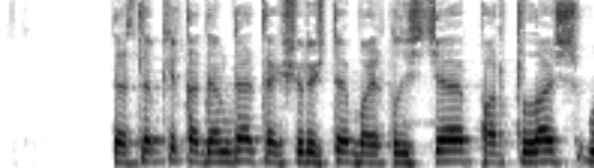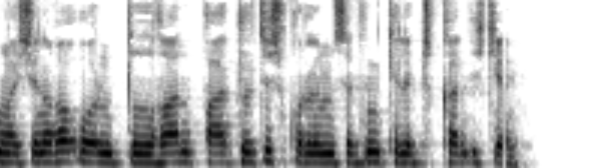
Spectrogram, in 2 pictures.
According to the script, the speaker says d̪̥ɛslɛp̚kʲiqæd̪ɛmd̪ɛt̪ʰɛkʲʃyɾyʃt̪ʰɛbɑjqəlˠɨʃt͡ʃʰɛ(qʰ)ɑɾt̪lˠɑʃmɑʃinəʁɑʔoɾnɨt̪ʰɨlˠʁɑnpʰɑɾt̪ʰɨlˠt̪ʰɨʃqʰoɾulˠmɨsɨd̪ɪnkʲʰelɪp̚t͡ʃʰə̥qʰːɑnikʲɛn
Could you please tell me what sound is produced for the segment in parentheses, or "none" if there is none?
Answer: pʰ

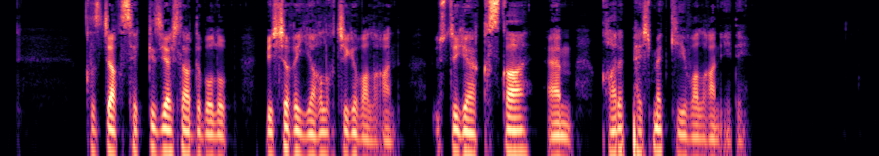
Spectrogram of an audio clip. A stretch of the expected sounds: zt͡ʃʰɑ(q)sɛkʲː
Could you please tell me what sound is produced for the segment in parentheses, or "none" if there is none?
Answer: q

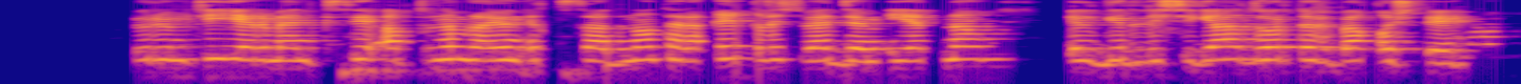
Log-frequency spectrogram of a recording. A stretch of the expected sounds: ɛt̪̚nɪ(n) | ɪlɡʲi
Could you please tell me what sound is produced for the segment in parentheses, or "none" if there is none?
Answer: ŋ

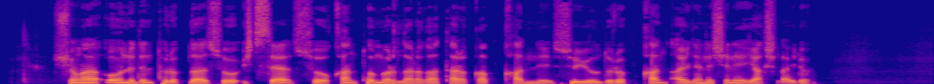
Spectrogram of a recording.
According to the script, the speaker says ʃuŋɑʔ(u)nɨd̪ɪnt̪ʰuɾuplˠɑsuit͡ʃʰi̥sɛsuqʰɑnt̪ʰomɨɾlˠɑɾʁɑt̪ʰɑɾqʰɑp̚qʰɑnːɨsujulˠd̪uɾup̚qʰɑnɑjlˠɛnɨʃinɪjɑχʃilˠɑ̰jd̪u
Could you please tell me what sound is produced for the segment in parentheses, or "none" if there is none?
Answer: o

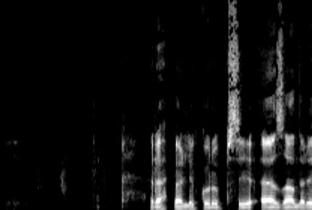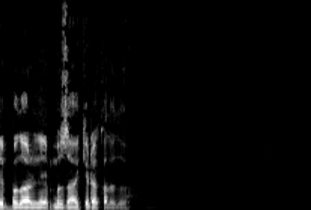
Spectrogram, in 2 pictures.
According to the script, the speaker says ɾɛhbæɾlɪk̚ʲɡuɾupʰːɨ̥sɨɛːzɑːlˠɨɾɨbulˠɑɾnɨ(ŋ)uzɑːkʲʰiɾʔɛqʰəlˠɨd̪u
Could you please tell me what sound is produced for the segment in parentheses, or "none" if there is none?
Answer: m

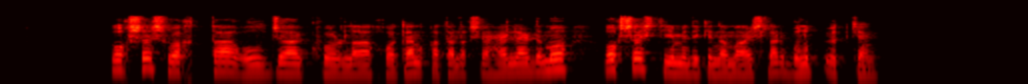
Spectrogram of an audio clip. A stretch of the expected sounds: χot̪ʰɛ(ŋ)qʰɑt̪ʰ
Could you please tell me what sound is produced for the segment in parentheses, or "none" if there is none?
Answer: n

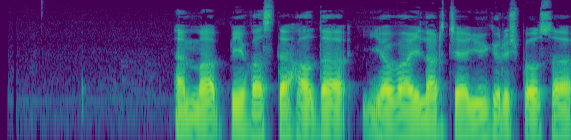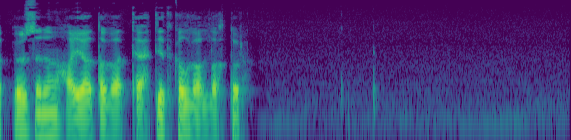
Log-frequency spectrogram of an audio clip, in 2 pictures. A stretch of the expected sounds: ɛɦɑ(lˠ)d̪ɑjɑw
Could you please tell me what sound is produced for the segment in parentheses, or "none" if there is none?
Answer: lˠ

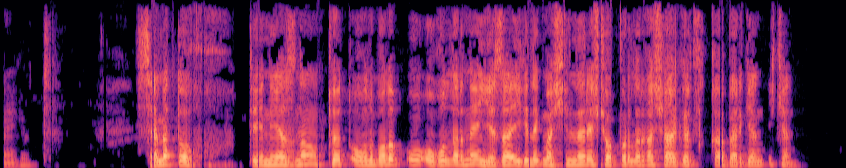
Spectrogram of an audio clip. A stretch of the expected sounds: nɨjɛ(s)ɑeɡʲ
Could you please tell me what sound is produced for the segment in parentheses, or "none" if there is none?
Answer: z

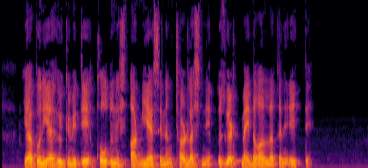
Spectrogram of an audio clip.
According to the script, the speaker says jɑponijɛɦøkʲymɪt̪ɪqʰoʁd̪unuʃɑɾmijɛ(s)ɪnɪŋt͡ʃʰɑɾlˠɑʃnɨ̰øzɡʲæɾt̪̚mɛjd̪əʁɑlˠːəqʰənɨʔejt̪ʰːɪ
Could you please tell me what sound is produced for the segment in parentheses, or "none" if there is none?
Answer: s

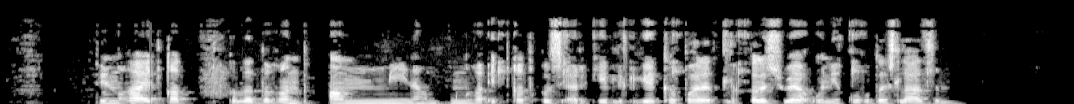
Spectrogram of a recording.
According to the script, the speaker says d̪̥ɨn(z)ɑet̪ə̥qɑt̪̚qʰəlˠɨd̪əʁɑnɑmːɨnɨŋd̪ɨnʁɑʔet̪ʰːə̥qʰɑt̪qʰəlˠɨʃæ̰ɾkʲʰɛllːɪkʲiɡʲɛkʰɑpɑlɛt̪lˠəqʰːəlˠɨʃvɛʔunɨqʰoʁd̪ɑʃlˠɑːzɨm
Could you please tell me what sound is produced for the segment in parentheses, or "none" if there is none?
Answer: ʁ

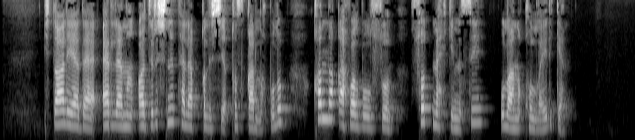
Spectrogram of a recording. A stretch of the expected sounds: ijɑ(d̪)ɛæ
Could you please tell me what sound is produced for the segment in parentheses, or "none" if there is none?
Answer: d̪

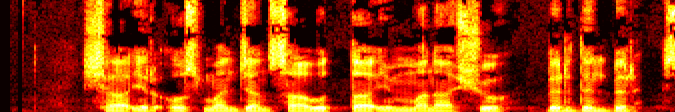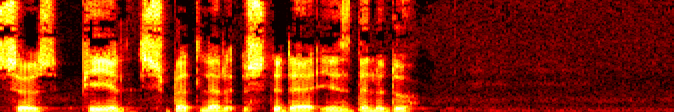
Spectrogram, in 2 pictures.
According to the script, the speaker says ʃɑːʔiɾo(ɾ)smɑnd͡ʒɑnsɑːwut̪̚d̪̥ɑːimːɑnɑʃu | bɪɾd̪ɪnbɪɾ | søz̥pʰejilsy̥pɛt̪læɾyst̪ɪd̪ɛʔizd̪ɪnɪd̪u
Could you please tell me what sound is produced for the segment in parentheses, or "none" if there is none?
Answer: none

